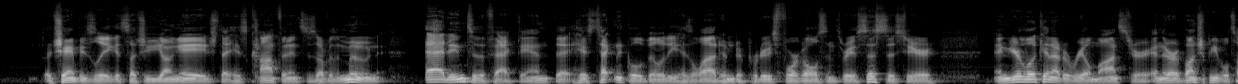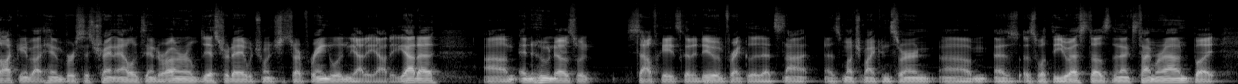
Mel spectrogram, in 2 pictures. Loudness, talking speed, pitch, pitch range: -24 LUFS, 235 wpm, 80 Hz, 75-85 Hz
